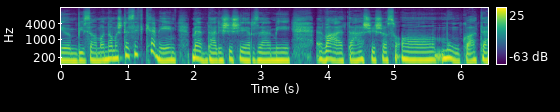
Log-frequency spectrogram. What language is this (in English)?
Hungarian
